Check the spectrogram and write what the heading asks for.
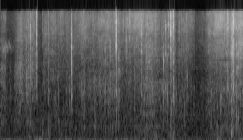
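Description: Paper seed packets and brown paper bags rustling and crinkling in irregular little bursts as they are handled and sorted through by hand.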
